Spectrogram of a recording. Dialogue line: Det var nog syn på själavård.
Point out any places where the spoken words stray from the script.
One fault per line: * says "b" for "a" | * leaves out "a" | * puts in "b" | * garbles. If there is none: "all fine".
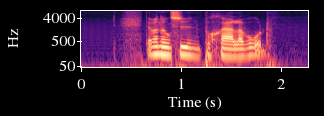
all fine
